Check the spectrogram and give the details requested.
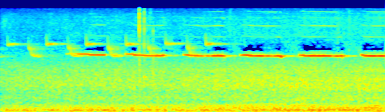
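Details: Nightingale singing in the Poznań Botanical Garden, Poland: a run of about ten quick, sharp whistled notes, each dropping in pitch, followed by long, pure, sustained whistles; soft background hum.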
